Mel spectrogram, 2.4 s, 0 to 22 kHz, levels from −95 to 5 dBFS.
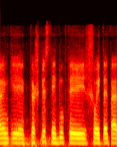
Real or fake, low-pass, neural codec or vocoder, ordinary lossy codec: fake; 10.8 kHz; codec, 24 kHz, 0.9 kbps, WavTokenizer, medium music audio release; Opus, 24 kbps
